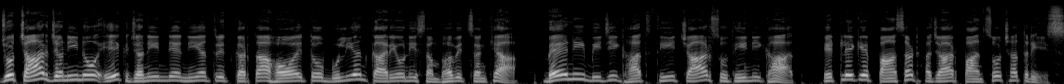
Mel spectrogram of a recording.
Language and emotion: Gujarati, neutral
